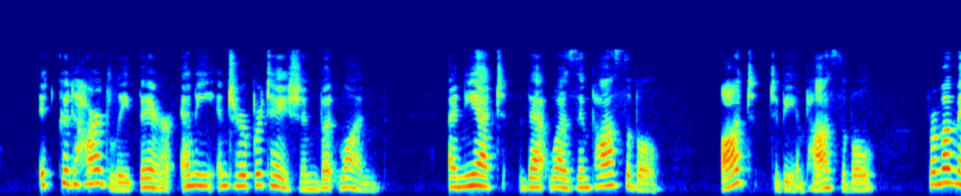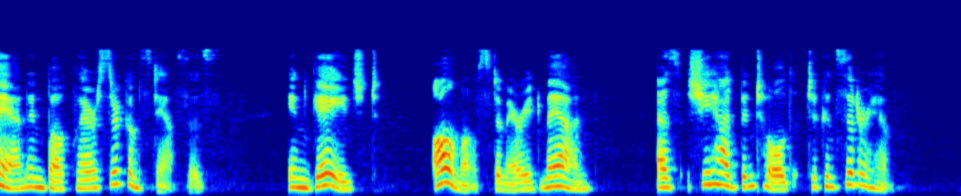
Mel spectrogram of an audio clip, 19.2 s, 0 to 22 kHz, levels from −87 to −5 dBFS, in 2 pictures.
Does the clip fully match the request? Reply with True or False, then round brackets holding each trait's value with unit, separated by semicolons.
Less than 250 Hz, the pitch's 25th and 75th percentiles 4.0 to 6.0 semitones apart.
True (185 Hz; 5.6 semitones)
